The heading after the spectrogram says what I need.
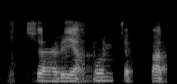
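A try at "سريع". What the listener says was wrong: Ya, kalau jalan besar pakai shin, syari'un. Kalau ini sari', ya, sari'un.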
